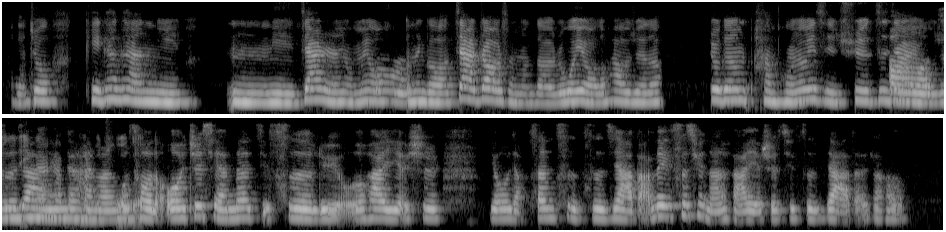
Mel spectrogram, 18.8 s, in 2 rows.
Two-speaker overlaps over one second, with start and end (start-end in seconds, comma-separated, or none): 8.9-10.9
